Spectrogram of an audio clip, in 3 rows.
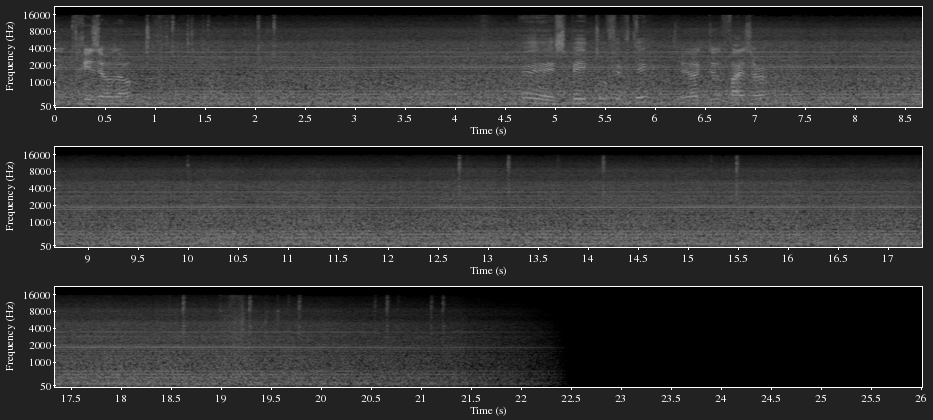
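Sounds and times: airflow rushing over cockpit: 0.0 - 20.1
jet engine hum and tones: 0.0 - 22.5.

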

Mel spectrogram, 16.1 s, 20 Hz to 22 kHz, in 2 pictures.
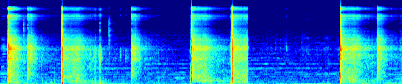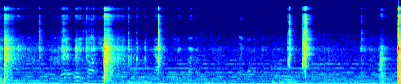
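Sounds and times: rifle gunshots echoing: 0.0 - 3.1, 3.8 - 5.0, 6.8 - 9.0, 9.9 - 11.4.

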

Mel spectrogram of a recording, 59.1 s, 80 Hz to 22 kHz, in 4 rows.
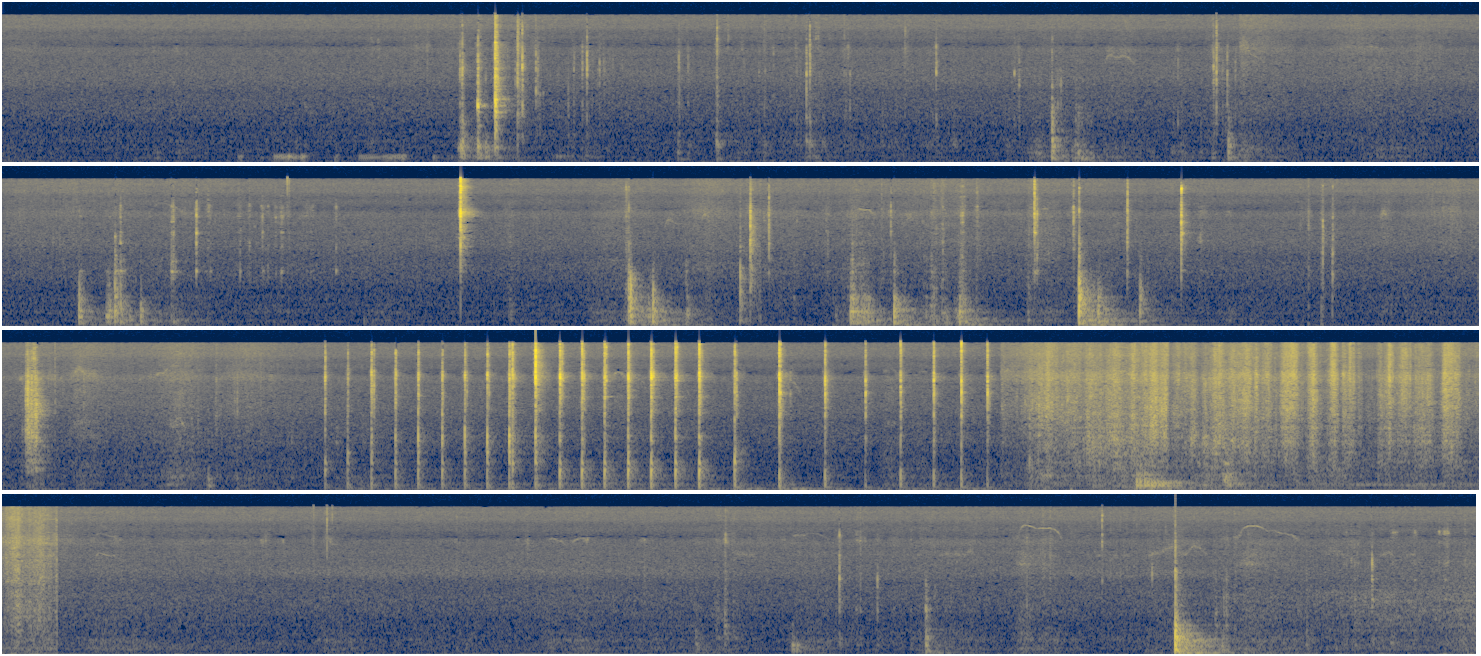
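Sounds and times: cloth rubbing on metal: 39.5 - 44.9.

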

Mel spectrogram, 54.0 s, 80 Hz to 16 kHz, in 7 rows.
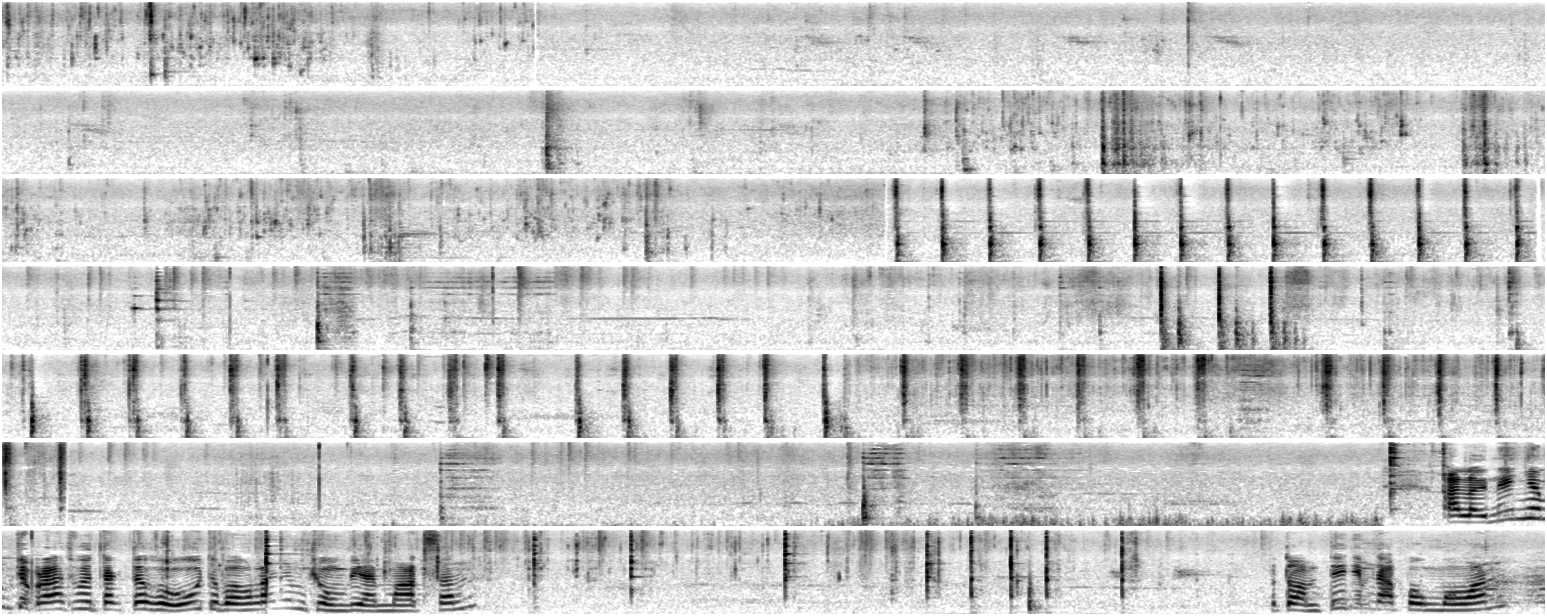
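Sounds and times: cleaver chopping on wooden board: 30.7 - 38.8.

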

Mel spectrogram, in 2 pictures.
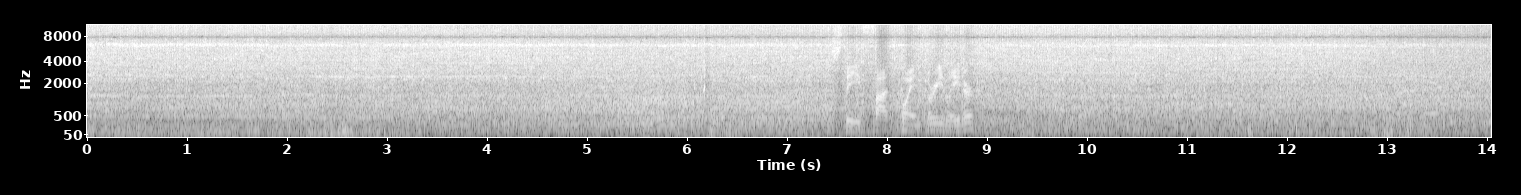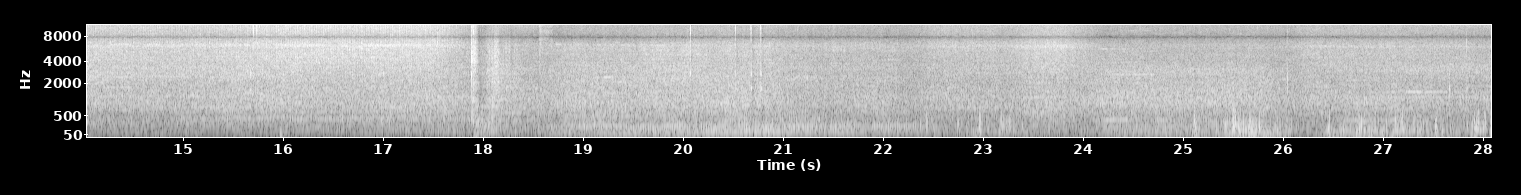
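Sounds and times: car engine idling: 0.0 - 28.0
sharp knock: 17.9 - 18.4.

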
